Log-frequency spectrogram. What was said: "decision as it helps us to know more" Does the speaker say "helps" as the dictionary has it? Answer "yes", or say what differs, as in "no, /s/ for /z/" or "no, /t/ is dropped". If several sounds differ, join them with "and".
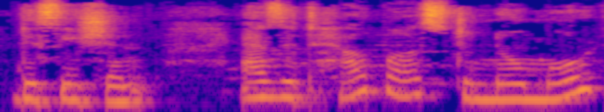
no, /s/ is dropped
